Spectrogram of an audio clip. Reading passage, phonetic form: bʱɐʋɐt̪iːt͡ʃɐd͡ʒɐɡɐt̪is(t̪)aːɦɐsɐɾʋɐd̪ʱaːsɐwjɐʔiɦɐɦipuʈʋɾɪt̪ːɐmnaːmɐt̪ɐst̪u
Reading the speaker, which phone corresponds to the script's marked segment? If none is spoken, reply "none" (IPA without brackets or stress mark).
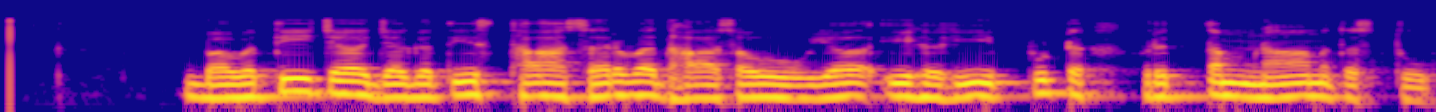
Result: t̪ʰ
